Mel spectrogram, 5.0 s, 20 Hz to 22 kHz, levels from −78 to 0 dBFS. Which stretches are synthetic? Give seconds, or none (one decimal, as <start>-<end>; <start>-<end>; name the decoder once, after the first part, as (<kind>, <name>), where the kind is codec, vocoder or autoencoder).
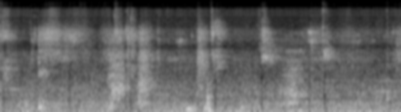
0.0-4.3 (vocoder, BigVGAN v2)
